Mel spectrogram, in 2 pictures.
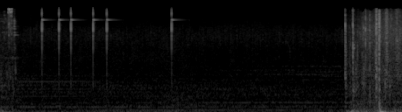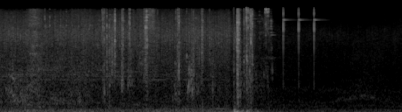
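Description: Soft menu clicks tick several times.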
